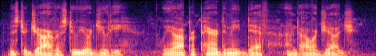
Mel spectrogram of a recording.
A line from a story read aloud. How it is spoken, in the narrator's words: They said to him very calmly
